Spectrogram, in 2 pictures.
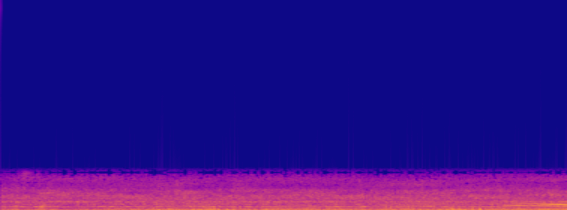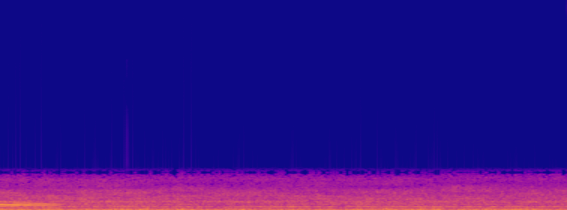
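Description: Electric scooter riding at a steady speed: wind and road rumble on the microphone, with a steady whine from the electric motor. About seven seconds in, a short pair of falling gliding tones sounds over it.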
